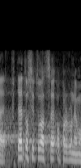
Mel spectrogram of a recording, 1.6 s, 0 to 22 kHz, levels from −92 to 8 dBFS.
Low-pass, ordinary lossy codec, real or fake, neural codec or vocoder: 7.2 kHz; AAC, 48 kbps; real; none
